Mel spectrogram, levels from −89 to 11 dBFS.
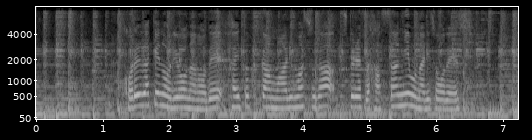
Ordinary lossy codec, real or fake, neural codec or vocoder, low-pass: none; real; none; 7.2 kHz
